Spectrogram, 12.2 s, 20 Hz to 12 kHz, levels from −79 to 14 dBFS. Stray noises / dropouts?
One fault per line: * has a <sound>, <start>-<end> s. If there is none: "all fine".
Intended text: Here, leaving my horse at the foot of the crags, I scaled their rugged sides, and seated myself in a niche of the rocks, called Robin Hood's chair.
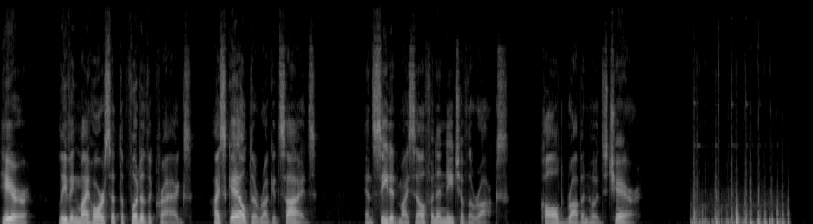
* has a thud, 10.3-11.9 s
